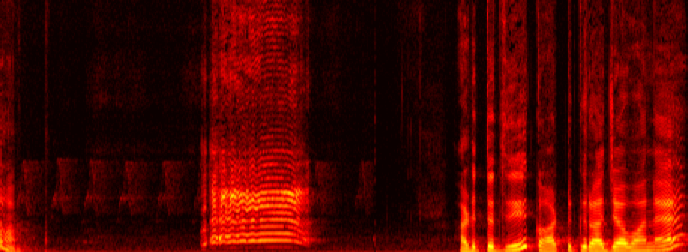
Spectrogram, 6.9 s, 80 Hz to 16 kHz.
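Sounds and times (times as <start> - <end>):
speech: 0.0 - 0.3, 4.6 - 6.8
goat bleating: 2.0 - 3.2.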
